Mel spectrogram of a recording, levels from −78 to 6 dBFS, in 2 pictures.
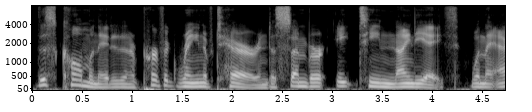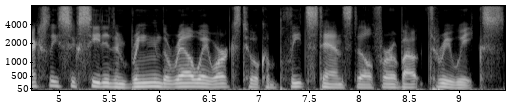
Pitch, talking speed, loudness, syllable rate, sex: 125 Hz, 190 wpm, -18 LUFS, 5.5 syllables/s, male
